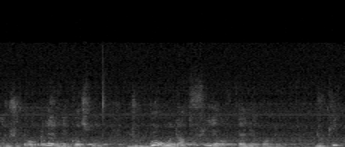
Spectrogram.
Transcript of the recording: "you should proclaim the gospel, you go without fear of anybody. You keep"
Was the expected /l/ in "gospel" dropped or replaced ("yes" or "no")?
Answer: yes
